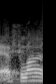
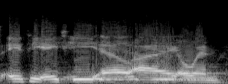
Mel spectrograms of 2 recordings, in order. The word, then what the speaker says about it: Aphelion: Is it Eflon or Aphelion? Oh, I have no idea. How do I see where it is? It's Aphelion.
